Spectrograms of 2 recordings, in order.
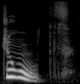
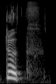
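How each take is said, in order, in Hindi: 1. यह लंबी oo ध्वनि है। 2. यह छोटी oo ध्वनि है। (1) "ऐसे ही हम बोलते हैं tooth" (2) "ना कि tooth"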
